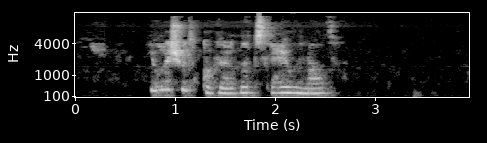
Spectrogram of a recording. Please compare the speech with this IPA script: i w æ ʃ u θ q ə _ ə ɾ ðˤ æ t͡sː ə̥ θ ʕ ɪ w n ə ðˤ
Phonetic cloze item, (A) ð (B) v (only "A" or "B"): B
